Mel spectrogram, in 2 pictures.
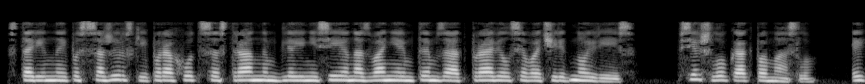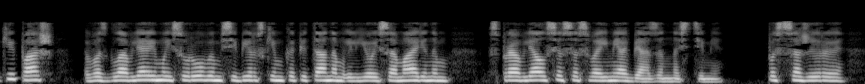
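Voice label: Russian; RHVoice; Irina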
